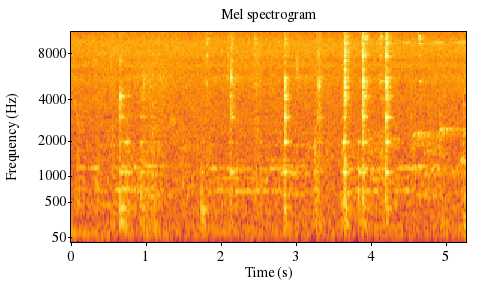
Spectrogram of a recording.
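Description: Hands mixing masala-coated chicken pieces in a terracotta clay bowl, giving several short, sharp clicks and taps against the bowl at uneven intervals.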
